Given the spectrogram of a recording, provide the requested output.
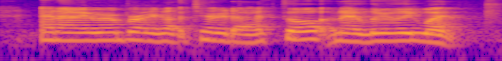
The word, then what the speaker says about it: pterodactyl: teract why does that start with a P pterodactyl why is the P there thank you I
